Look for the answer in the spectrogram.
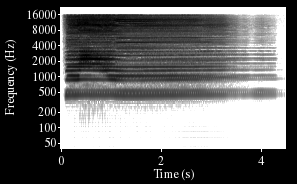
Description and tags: Harmonica recorded in mono with my AKG C214 on my stair case for that oakey timbre.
